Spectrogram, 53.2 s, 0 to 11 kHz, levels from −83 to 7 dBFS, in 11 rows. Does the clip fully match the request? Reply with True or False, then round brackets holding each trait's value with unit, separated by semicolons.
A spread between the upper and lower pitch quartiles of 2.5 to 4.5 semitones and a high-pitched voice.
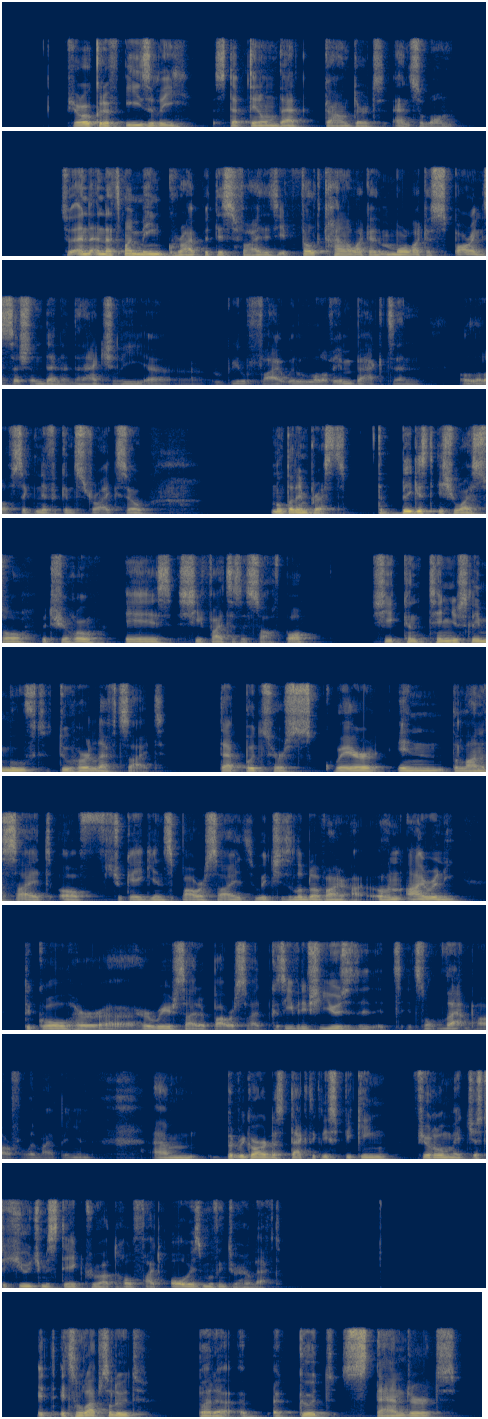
False (2.9 semitones; 85 Hz)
